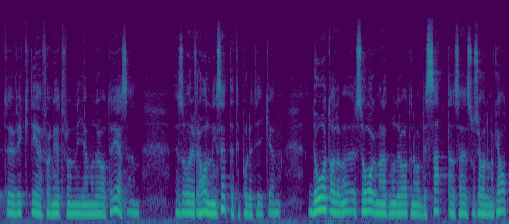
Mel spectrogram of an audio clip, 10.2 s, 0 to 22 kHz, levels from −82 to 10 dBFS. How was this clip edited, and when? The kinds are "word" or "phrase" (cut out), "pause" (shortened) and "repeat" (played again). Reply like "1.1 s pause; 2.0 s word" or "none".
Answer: 3.9 s word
